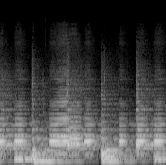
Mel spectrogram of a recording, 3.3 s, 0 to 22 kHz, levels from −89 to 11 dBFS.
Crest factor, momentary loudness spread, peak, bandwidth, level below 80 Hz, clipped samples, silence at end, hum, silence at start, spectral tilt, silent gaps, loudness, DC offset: 12 dB; 5 LU; -2 dBFS; 6 kHz; -24 dBFS; under 0.1%; 0 s; none; 0 s; -9.5 dB/octave; none; -15 LUFS; under 0.1%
